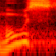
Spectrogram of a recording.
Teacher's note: Im Wort Auslaut, also im Endrand können wir jetzt sagen, gibt es nur das Stimmlose, wie in Mus, sowas wie Mus gibt es nicht.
